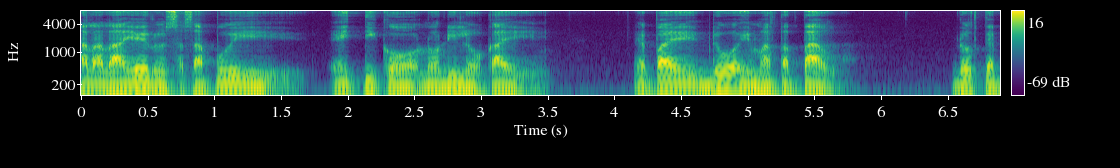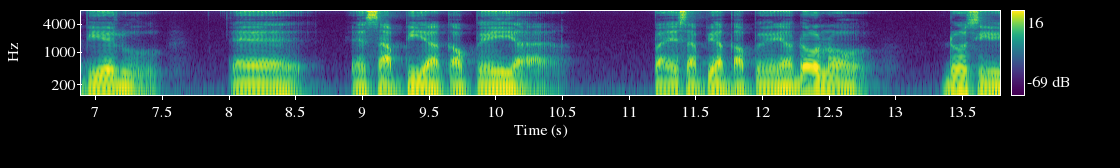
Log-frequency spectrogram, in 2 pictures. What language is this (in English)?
Wemale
